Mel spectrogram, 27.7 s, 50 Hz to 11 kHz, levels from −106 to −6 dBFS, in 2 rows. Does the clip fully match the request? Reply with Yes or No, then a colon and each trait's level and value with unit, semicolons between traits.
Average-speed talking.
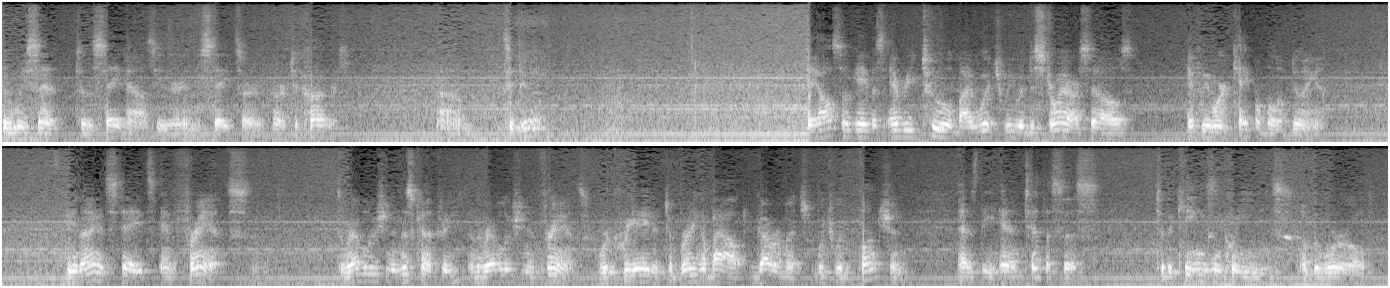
Yes: average, 160 wpm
